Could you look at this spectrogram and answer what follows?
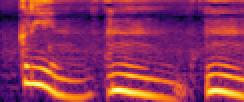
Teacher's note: ketika kita membaca N-nya N itu kita merasakan ada getaran di tenggorokan. Berarti N ini adalah voice sound.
